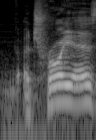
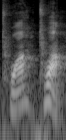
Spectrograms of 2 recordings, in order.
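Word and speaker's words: Troyes: little bit like um troz in space Troy um twah twah that's how you say it twah twah in space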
